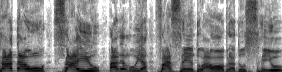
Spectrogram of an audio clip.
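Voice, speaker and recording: The tone is animated, with ordinary pitch variation. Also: man. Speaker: preacher. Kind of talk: sermon. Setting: church. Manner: animated, fervent preaching with frequent shouted 'aleluia'; rhythmic, exhortative, repeating phrases for emphasis. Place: church.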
